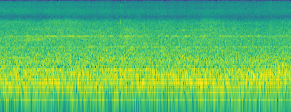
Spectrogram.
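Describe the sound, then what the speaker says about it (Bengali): Metro train rumbling through New Garia station in Kolkata, a steady loud roar filling the whole stretch with no break in intensity. "এই একটা মেট্রো যাচ্ছে"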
